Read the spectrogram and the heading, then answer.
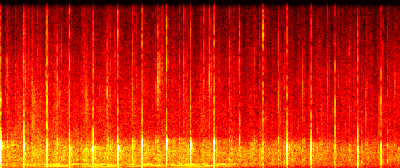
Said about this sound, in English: that deserve a hand clap of praise to the Lord.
